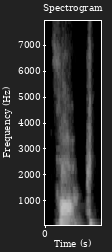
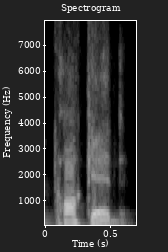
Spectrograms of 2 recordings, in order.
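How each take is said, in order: First: The ending adds no extra syllable. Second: The ending is said as an extra syllable. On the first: The speaker calls it right. "if you ignore the E, it'll sound much more natural" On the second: The speaker calls it wrong. "Since we learn to read every single syllable in Portuguese, sometimes I'll hear"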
